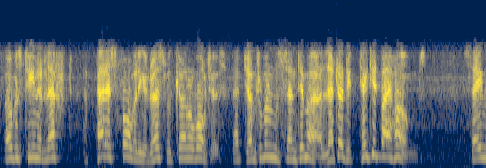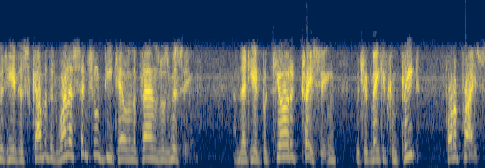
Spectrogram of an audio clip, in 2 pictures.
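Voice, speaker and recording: An actor playing an earnest, loyal detective's companion, fussy and genteel, in an old-time radio drama. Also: male voice, sits high, lively intonation, fairly quick. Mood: cheerful recounting. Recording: tinny, lightly noisy old radio recording.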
